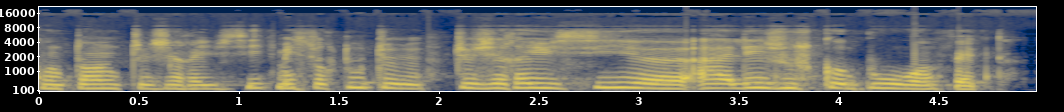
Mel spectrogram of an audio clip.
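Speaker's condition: Deafness, severe; oralist, uses some sign language

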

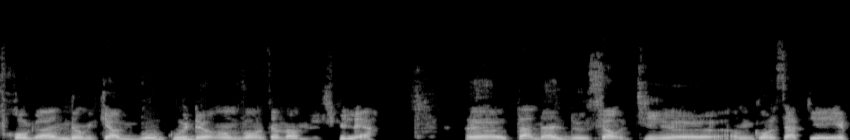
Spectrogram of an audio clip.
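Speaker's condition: Dystonia; onset in childhood

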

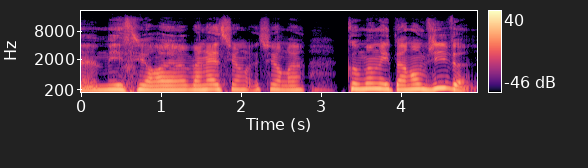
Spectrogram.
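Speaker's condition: Cerebral palsy; childhood speech

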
